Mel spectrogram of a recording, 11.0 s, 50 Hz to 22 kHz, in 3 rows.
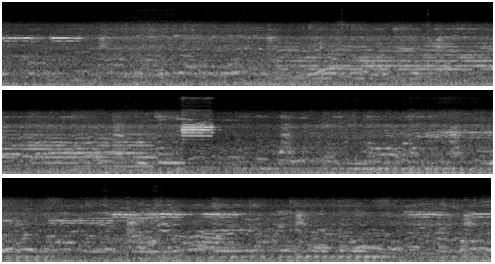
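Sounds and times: street crowd chatter: 0.0 - 11.0
vehicle engines rumbling: 0.0 - 11.0.

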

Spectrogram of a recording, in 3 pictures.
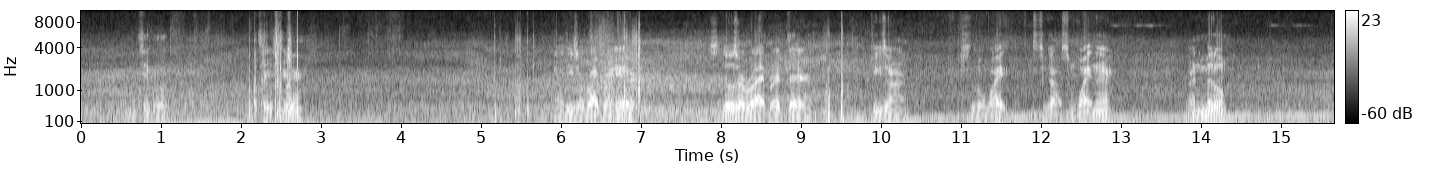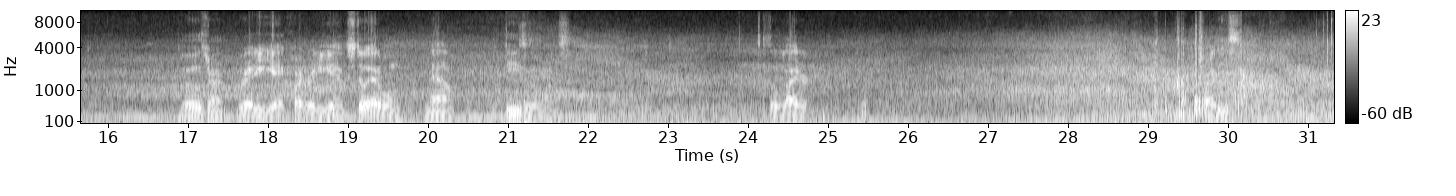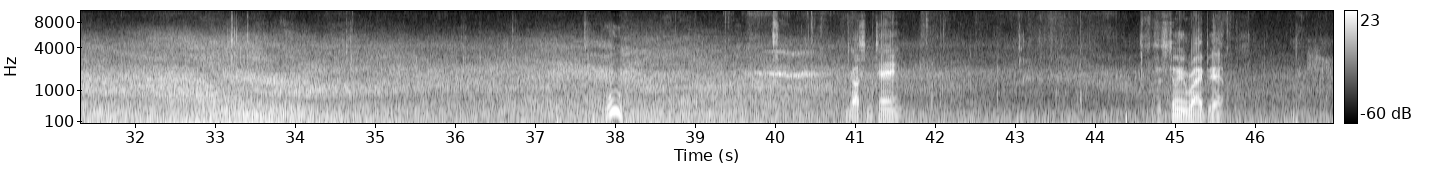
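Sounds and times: aircraft engine rushing overhead: 0.0 - 42.4.

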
